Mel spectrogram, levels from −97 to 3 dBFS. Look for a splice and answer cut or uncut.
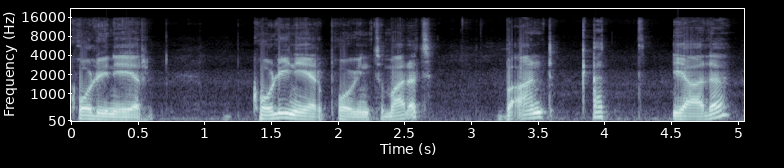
uncut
